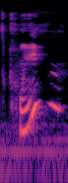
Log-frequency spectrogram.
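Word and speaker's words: Qveen: And this is in Queen? But it's spelled different.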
